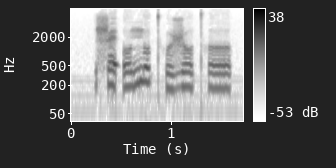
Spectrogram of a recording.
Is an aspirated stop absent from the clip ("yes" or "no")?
no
